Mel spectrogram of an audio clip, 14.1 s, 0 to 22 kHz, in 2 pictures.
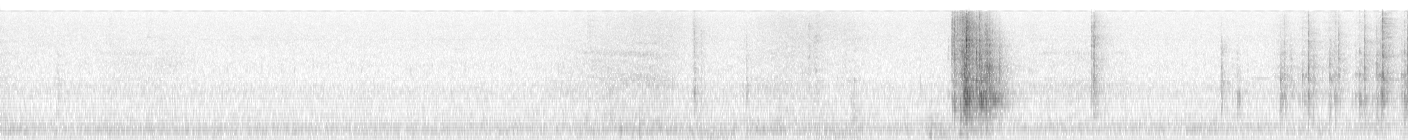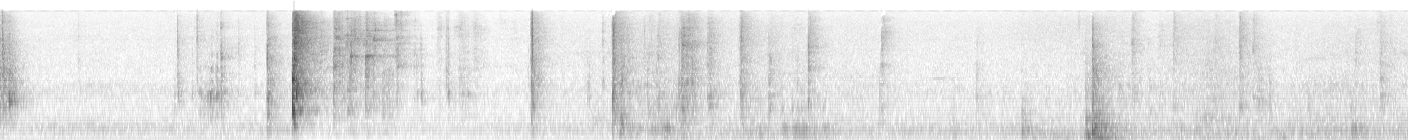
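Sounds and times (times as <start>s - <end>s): plastic toy clicks and clatter: 4.7s - 7.2s, 7.9s - 11.2s.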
